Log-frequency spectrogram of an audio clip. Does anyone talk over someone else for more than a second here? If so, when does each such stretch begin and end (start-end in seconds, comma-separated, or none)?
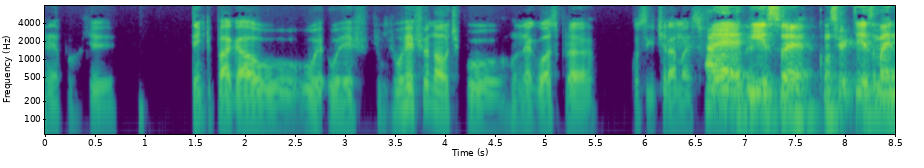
none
